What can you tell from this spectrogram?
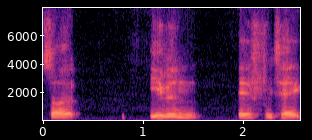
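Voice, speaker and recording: A man with a British accent, dark and mellow in tone, in a dry, close sound with no echo. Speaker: podcast guest. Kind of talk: casual chat. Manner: fast; slurred words.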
